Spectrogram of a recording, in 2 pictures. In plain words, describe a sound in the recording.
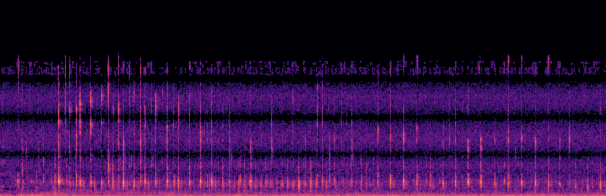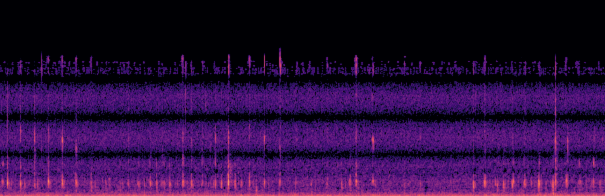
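A kitten suckles noisily at a bottle with quick wet clicks and smacks.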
